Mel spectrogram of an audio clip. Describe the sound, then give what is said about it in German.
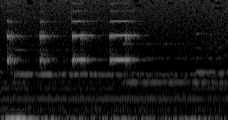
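A Eufy robot vacuum cleaner, supposedly switched off while its buttons are being pressed, emits a series of short, high-pitched electronic beeps, about four bursts in quick succession, some doubled, over a faint steady hum, moderately quiet. “Der piepst.”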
